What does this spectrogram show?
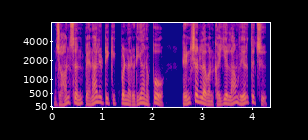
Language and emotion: Tamil, fearful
